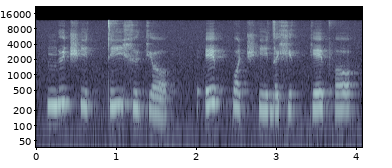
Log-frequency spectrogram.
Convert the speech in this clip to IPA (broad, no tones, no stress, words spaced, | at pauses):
ŋɨt͡ʃʰi tːi xɨkʲɔ | ʔepːɔ t͡ʃʰidə xʲəkːepʰɔ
